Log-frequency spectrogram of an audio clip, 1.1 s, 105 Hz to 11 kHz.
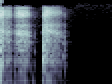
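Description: A 17-year-old girl coughs twice in quick succession after cigarette smoke is blown into her face, two short, harsh bursts, followed by silence.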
